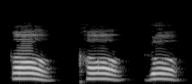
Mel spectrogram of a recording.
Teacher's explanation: ये कंठ का स्पर्श करते हैं, यानी जब हमारे गले से आवाज आती है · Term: क वर्ग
